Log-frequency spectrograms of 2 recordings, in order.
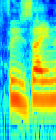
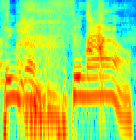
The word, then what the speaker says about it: Finau: It's Fuzane, is it? Tony Fuzane? Fuzane? Finau. Finau, sorry.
